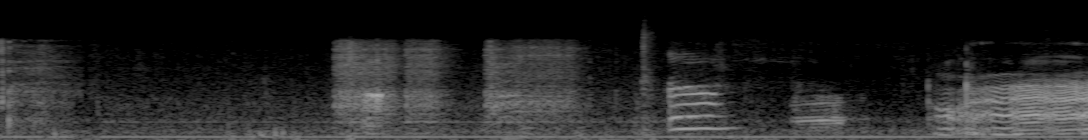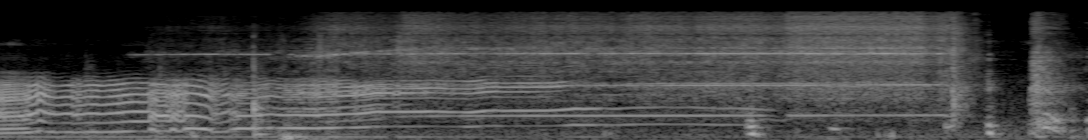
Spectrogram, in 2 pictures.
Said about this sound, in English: Wow, it's motorized. It squeaks at the same time. Oh my gosh. The painting opened like a door.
